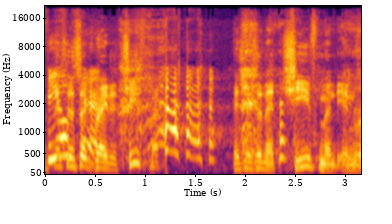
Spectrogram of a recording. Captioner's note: laughs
